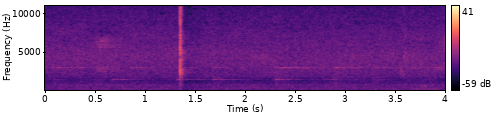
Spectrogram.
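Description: Quiet background music with thin, held high notes over a steady room murmur, broken once, a little over a second in, by a single sharp click or clink.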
